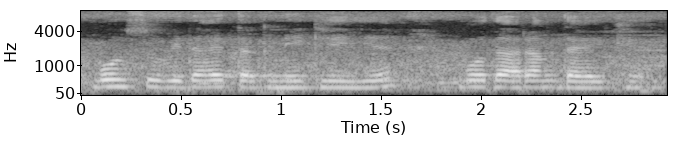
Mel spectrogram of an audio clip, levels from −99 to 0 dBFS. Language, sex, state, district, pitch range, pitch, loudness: Hindi, female, Goa, North and South Goa, 185-200 Hz, 190 Hz, -17 LUFS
